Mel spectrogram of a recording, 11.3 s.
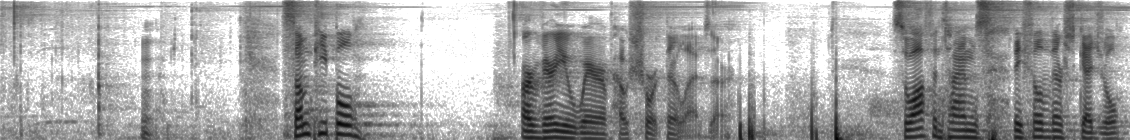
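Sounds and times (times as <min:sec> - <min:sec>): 
sheet of paper rustling and crinkling: 0:00.0 - 0:01.2
speech: 0:01.4 - 0:01.8, 0:02.8 - 0:03.8, 0:05.2 - 0:07.5, 0:09.0 - 0:11.2.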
